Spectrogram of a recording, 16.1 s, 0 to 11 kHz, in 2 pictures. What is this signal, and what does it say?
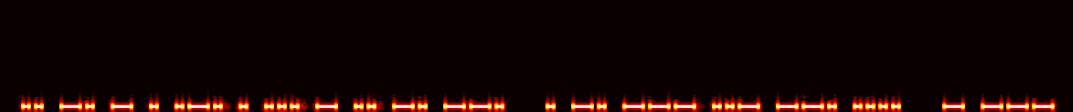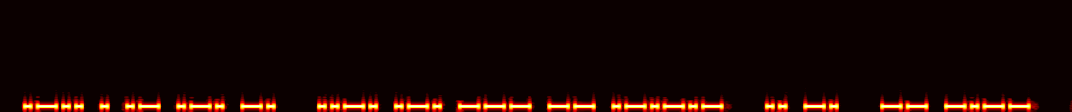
Morse code, heard as a keyed tone, about 25 wpm, 600 Hz. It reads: INTERESTING ENOUGH TO LEARN FROM. IN MY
